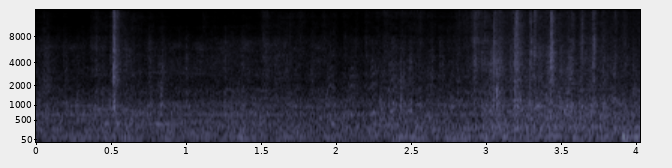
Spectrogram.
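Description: Pigeons coo faintly inside a loft, with low, soft calls and occasional brief rustles against a quiet, steady background.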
